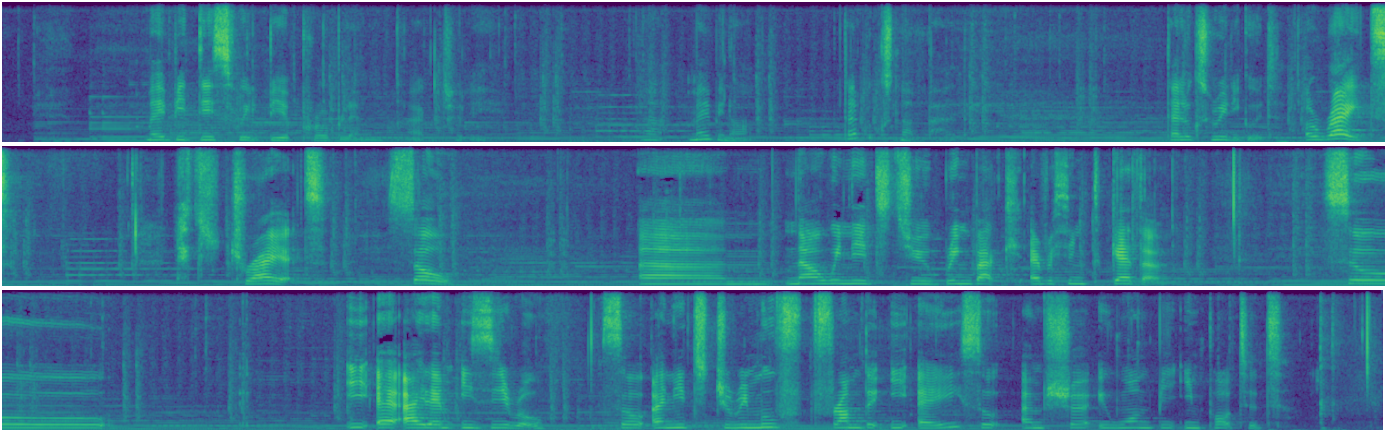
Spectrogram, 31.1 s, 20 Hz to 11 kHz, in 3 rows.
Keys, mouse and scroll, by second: 1.7-2.7 right drag, 2.1-3.5 drag, 3.5 middle click, 4.0-5.5 drag, 4.0 right click, 5.5-11.0 middle drag, 12.7-16.4 middle drag, 17.0-18.0 drag, 18.2 click, 18.5-20.9 middle drag, 21.3-23.9 drag, 25.3-27.5 drag, 29.1-31.1 drag.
